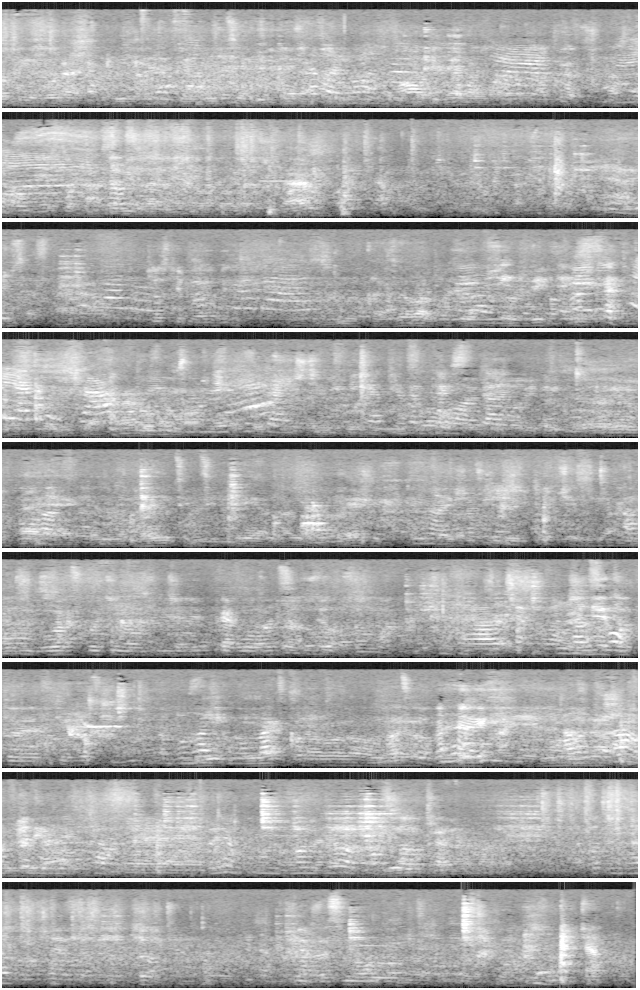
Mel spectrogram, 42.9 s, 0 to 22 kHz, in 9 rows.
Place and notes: Smells like the 90's Restaurant Michaela, known for its meat jelly.
Bratislava, Slovakia, 17 August 2013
